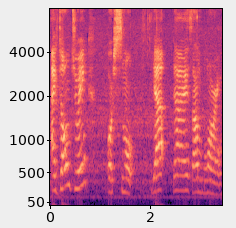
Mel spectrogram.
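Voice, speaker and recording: Ordinary pitch variation from a female speaker, with noticeable noise in the background. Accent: American. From New York. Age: 50s. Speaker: vlogger. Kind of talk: casual talk to camera. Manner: hesitant, many fillers.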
